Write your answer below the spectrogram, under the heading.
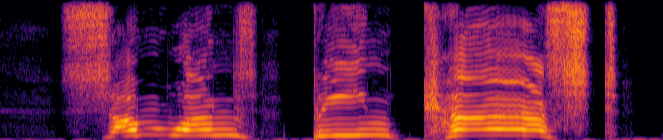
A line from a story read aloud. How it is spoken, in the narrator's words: bellowed Harry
